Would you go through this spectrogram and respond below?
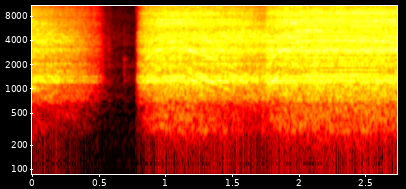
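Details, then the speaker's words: DeWalt DW930 cordless trim saw, first test run before the cover goes back on. It had run slow and noisy and failed to start every time; it was cleaned, de-rusted and its stuck brushes freed. Now a clean, steady high whine with no grinding: normal motor run. "Sounds much better."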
